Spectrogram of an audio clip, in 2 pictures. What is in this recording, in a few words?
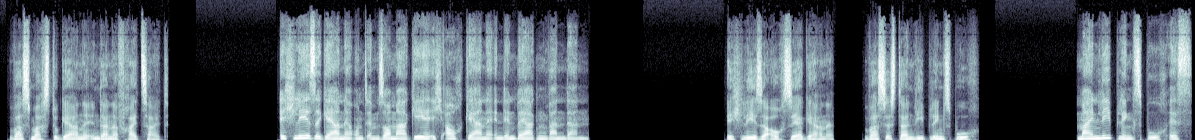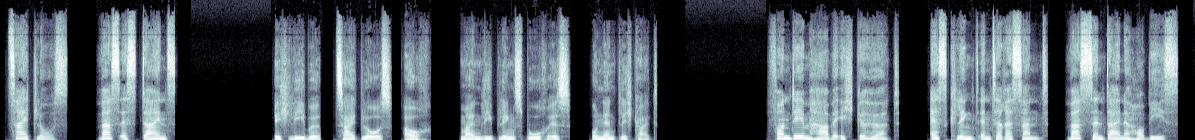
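Hobbies - Dialogue, German; de-en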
